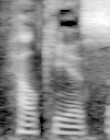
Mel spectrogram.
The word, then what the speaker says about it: Halkias: Alex opened for Stavros Halakis. Is that how you say it? How do you say his last name? – Halkias. – That's what I said. – No, you said Halakis. – I said Halkias.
